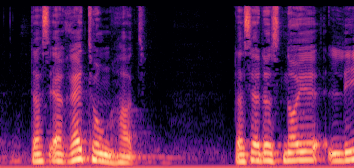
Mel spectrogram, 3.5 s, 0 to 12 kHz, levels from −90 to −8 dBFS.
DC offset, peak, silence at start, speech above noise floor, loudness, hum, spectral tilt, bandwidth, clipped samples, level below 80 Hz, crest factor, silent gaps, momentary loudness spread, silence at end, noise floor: 1%; -4 dBFS; 0.1 s; 38 dB; -20 LUFS; none; -7 dB/octave; 11 kHz; under 0.1%; -60 dBFS; 16 dB; none; 8 LU; 0 s; -57 dBFS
